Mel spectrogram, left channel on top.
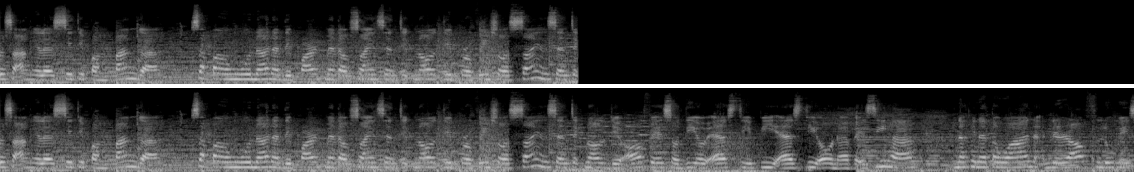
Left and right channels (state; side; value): drops out; left; at 5.8 s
